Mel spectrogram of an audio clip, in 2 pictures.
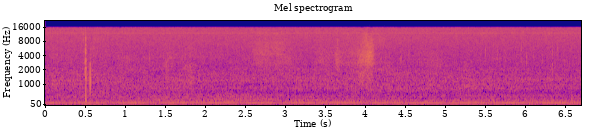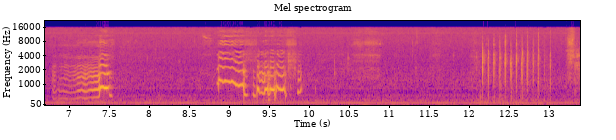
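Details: Shih Tzu/Chihuahua puppy crying while its ear is scratched: a few short, high, wavering whimpers and yips in two bursts, the second a quick cluster of rising and falling whines, with rustling near the end.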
